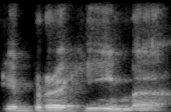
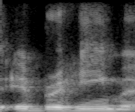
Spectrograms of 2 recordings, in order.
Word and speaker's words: Ibrahima: Yeah, Abdul Rahman Ibrahima, or just Ibrahima, as I called him in the book.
